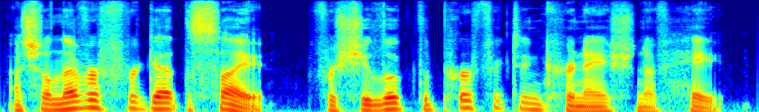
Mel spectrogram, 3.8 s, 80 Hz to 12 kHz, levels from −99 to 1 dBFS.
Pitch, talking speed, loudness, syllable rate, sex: 125 Hz, 220 wpm, -19 LUFS, 6.2 syllables/s, male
